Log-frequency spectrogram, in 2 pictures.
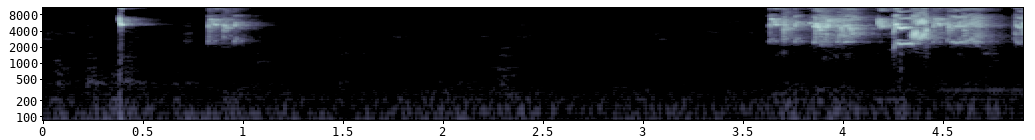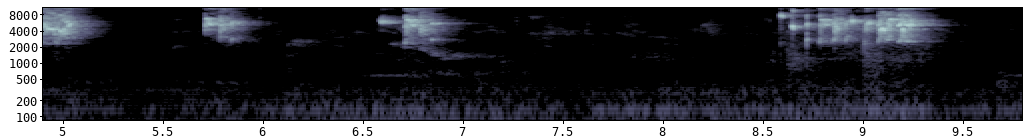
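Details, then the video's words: Blue lovebird in energetic song: scattered shrill chirps, then a cluster of rapid scratchy, high twittering notes, and more bursts near the end over a low background hum. "LOVE BIRD GACOR"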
